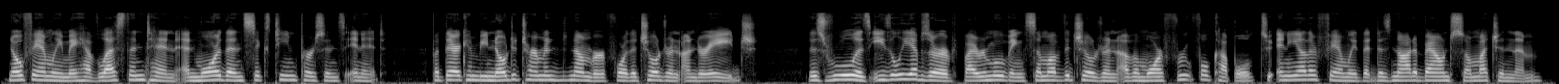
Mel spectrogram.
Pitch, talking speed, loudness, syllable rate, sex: 185 Hz, 210 wpm, -18 LUFS, 5.6 syllables/s, female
